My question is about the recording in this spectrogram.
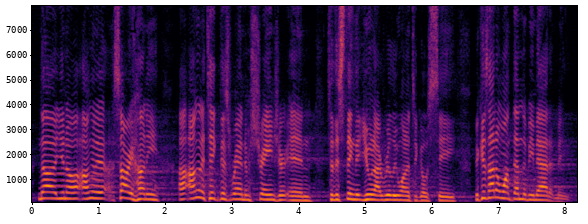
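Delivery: brushing off the spouse, lightly acted sheepish apology; sheepish excuse. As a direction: apologize to the spouse while caving to the stranger. Acted reply refusing spouse.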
